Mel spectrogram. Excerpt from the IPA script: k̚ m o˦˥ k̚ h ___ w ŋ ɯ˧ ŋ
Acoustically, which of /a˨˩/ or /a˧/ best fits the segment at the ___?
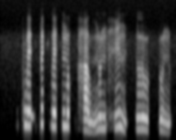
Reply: a˨˩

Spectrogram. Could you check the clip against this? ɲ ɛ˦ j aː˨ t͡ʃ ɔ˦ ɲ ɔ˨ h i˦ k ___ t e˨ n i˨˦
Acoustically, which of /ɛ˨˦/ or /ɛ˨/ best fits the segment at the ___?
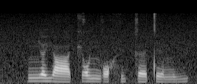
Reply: ɛ˨˦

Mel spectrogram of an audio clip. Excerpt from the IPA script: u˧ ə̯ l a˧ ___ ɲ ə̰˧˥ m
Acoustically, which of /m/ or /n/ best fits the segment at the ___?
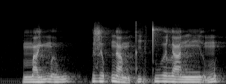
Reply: n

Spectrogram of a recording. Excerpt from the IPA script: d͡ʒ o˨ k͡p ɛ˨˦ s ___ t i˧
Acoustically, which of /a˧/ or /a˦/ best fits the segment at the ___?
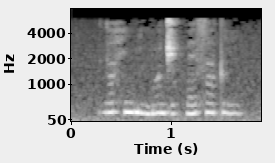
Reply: a˦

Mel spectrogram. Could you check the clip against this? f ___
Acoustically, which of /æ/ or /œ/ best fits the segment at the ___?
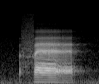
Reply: æ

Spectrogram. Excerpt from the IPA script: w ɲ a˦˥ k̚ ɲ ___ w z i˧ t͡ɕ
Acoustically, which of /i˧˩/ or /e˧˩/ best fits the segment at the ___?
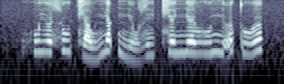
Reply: e˧˩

